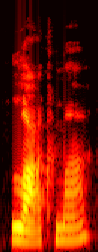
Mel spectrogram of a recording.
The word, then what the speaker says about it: LACMA: the locals say it, LACMA, the LA Contemporary Museum of Art, I think.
